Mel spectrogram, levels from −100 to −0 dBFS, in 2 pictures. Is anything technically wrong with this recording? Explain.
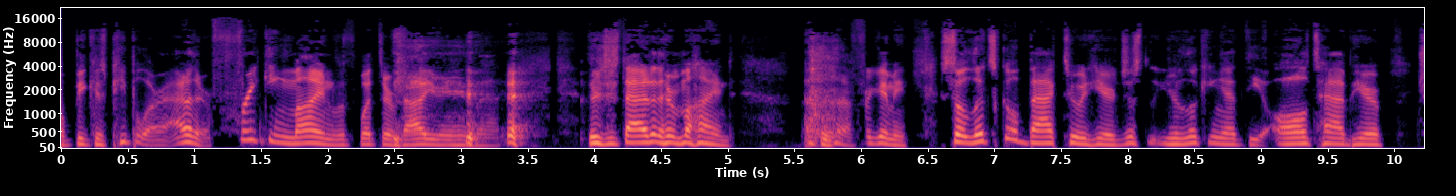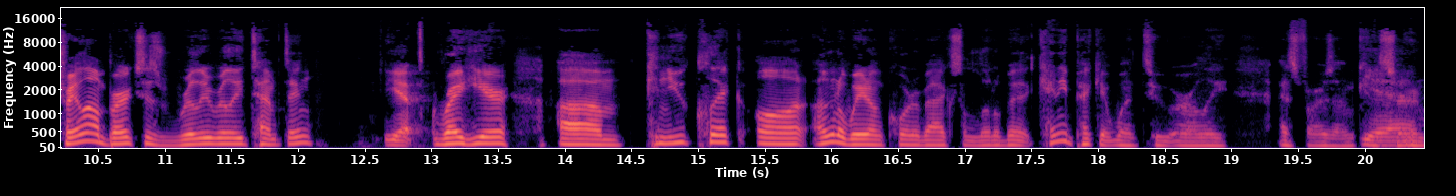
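Yes. Throughout the speech, the sound is watery and swirly, with dulled treble. Likely MP3 compression at a low bitrate, around 64 kbps, zeroing weak frequency lines.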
